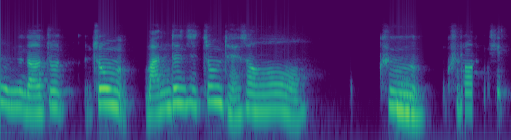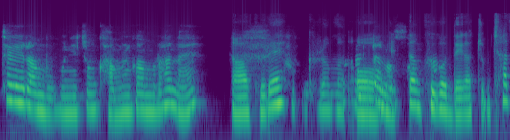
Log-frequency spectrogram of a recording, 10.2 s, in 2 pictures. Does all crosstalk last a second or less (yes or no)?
no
